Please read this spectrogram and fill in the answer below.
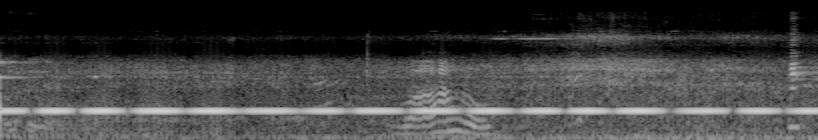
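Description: Metal singing bowl rubbed around its rim with a wooden stick, singing one steady ringing tone that swells and fades about twice a second as the stick circles.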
